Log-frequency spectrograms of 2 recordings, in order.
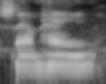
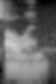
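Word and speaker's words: Samhain: It looks like Sam Hayne. Okay. But it's pronounced sewing.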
